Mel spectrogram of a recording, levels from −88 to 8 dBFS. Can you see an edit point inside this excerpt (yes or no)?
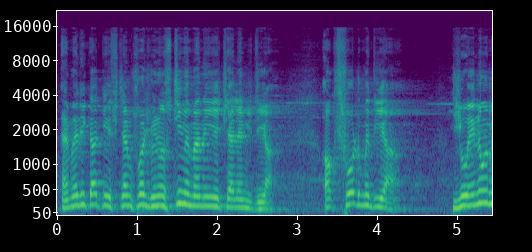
no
